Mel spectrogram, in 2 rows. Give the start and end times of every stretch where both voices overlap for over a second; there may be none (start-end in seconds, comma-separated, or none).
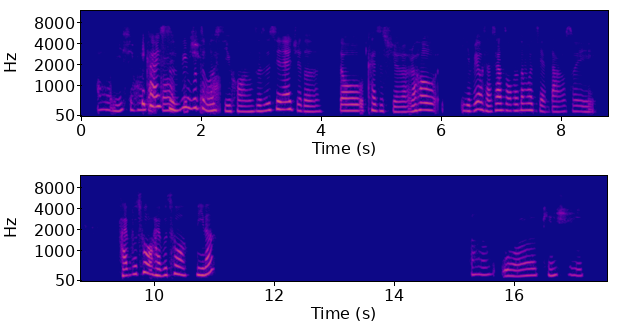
1.0-2.3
